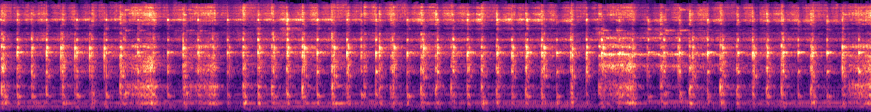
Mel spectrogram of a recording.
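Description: Fast, continuous clicking and clattering, several clicks a second, over a faint steady hum.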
